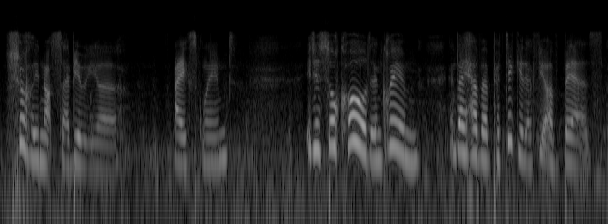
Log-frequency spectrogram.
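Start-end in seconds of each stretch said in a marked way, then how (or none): 0.1-1.5 put-on French-accented protest. Servant objecting to route through Siberia, French accent. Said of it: "French accent is so much easier". 3.8-7.5 put-on emphatic French-accented complaint. Servant confessing his dread to master, French accent. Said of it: "French accent is so much easier".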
